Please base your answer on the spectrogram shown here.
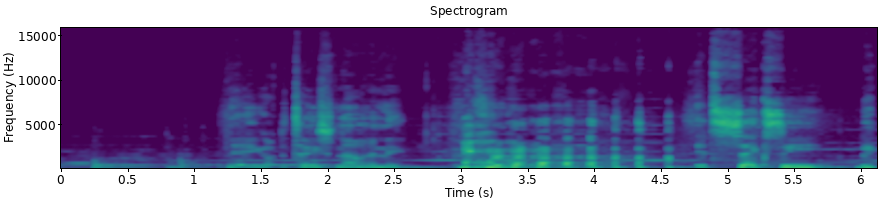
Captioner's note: laughing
